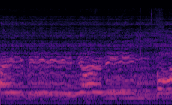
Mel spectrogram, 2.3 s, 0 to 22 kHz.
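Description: Song from a 1920 record: a woman singing with a chorus, the voices held on notes with a wavering vibrato.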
